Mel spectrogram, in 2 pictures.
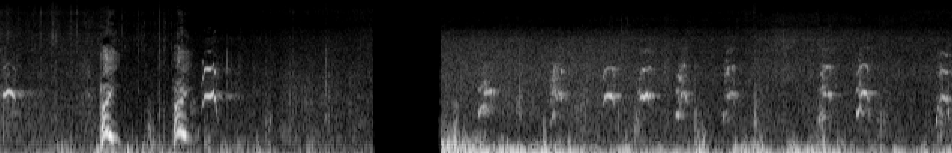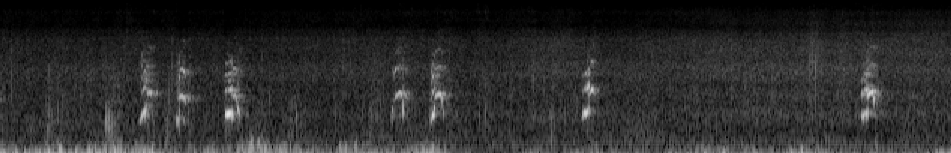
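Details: Podenco puppies hunting a rabbit in open countryside: a rapid series of short, high, harmonic yips and whimpers, some in quick pairs, after a loud opening burst, with a brief gap, rustling movement and low wind rumble.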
